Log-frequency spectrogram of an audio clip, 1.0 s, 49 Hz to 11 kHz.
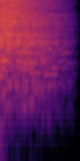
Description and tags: foil whap3jcg2016
A sound i call a Ewhap. good for electronic, industrial and edgy compositions.
soundeffect, digital, noise, sound-design, glitch, cymbol, crack, electronic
